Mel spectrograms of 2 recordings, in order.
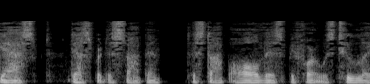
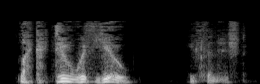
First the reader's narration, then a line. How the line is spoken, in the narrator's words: the words spat out almost savagely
